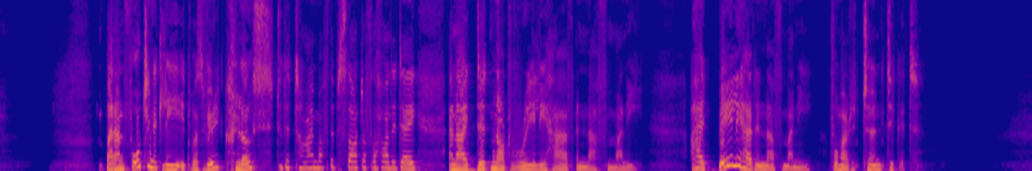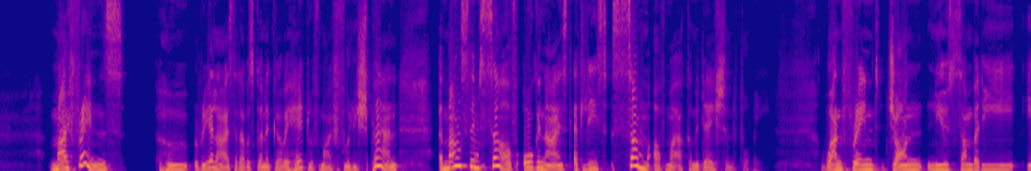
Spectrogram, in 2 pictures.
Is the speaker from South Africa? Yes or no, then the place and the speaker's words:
yes; South Africa; I'm from South Africa. I was a teacher there too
